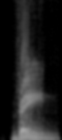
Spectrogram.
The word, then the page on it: vain: American English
